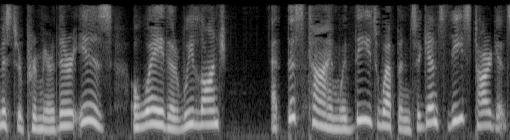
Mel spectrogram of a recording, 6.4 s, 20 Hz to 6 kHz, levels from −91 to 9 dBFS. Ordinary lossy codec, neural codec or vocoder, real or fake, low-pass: MP3, 32 kbps; codec, 16 kHz, about 1 kbps, DyCAST, with the encoder's durations; fake; 5.4 kHz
